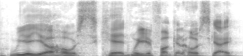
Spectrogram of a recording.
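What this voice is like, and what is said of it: Exaggerated Boston accent. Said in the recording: “get rid of the Boston accent when I say, we are your host”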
